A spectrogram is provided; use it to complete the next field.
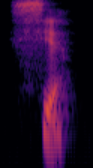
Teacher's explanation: The first xie is fourth tone, so it sounds a little angry, 谢. And the second xie is neutral, so it's very soft and there's no stress on it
